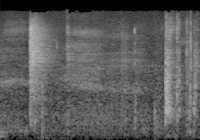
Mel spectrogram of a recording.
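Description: Faint clicks and rustles of a handheld camera being moved about, with a short hiss about a third of a second in.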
